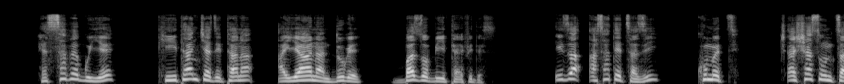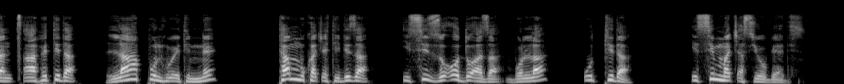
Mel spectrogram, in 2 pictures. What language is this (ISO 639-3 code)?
gmv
